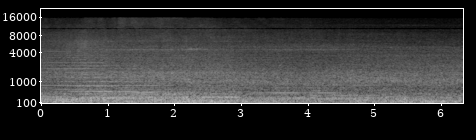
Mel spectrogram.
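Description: A diesel passenger train passing close by, led by an FS ALn 668 diesel railcar: a steady rumble of wheels and running gear on the rails.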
